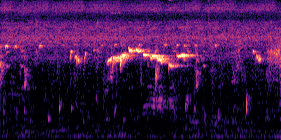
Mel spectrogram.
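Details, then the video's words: Aviary jumbo parakeet producing a continuous scratchy warble lasting about a second and a half, rising and falling, framed by sparse single chirps and quiet background. "PARKIT JUMBO"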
